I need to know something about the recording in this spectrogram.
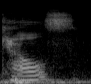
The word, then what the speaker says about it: Cowles: I am very excited that Darby Cowles, is it Cowles? Yeah, I keep trying to say her name wrong, It used to be Darby Gavigan.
